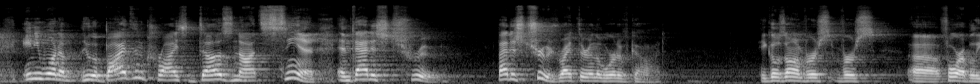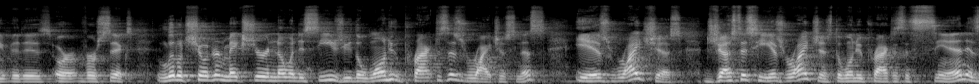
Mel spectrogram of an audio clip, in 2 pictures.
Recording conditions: large echoing room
